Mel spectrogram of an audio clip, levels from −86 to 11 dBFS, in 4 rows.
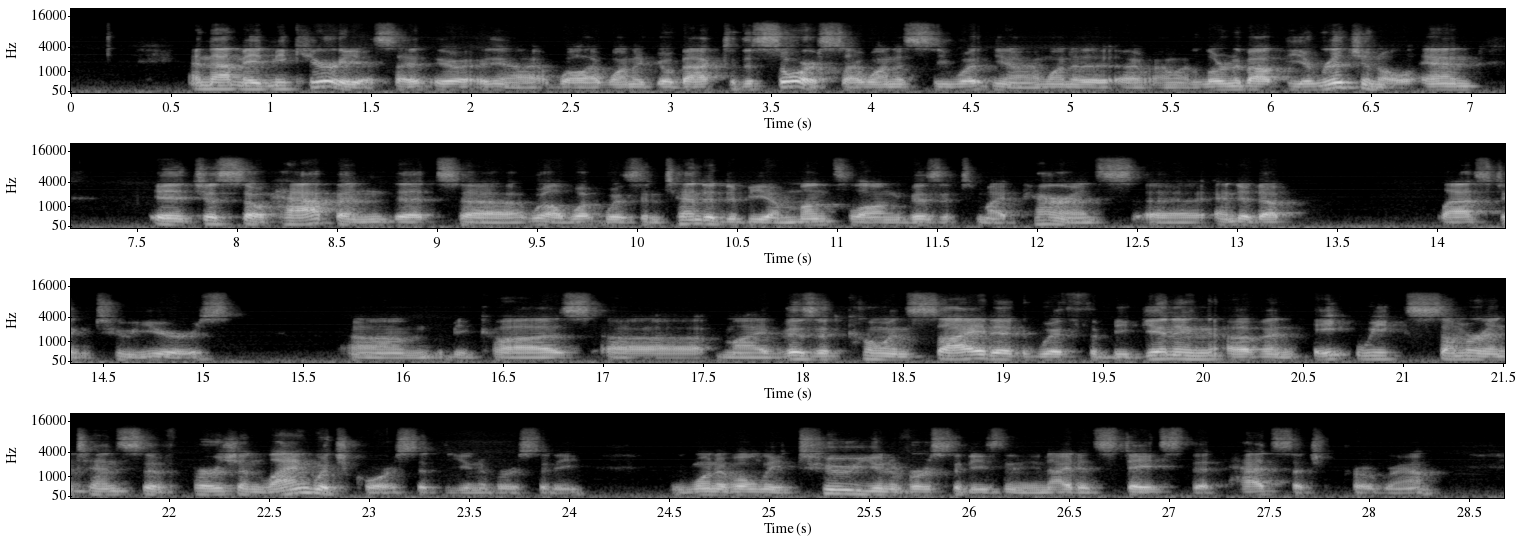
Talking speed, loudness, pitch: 200 wpm, -18 LUFS, 115 Hz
